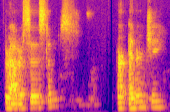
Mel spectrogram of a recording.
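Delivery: soft, hushed meditation voice; guided meditation. Acted. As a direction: guide them gently back. Continues guided meditation softly.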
